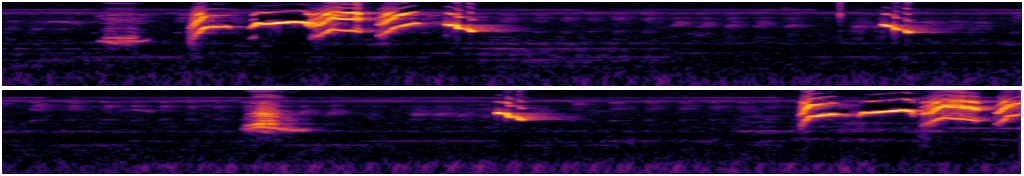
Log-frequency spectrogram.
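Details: Oriental magpie-robin singing a sparrow-imitation fill. Short bursts of bright hooked chirps alternate with single lower rasping notes every second or two, then the song ends in a fresh quick cluster. A faint low rumble runs through.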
